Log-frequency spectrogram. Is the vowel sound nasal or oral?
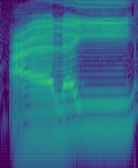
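oral. The vowel is clear with no nasal sound. The speaker calls it right. "harusnya alai"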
